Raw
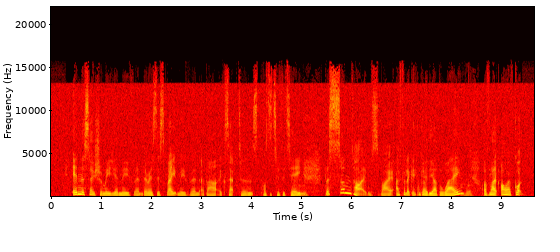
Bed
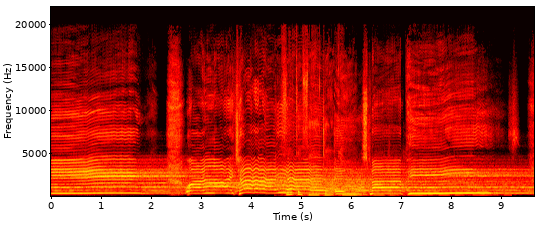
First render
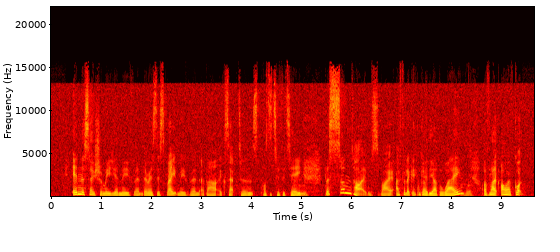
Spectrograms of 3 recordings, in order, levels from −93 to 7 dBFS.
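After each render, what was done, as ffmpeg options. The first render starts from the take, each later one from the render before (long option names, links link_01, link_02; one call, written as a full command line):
ffmpeg -i in.wav -af "afftdn=noise_reduction=8:noise_floor=-42" out.wav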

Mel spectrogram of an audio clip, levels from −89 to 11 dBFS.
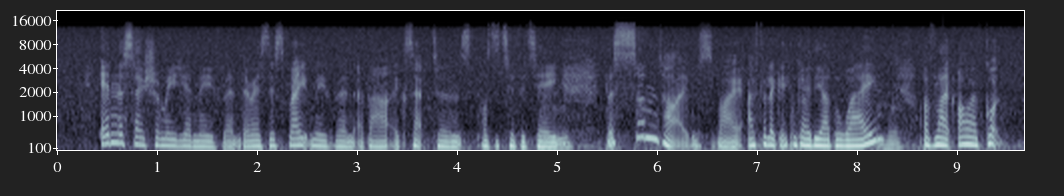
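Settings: ffmpeg -i in.wav -af "lowpass=11000,asubboost=boost=10.5:cutoff=230" out.wav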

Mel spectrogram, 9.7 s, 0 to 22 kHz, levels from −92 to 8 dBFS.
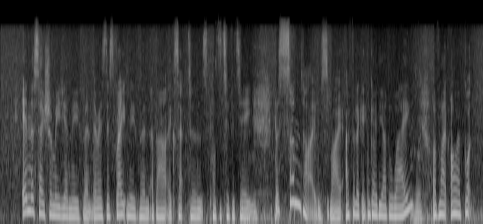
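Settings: ffmpeg -i in.wav -af "acompressor=threshold=-22dB:ratio=6" out.wav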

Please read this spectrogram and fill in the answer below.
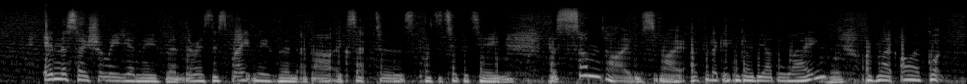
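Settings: ffmpeg -i in.wav -filter_complex "[0:a]aeval=exprs='0.15*(abs(mod(val(0)/0.15+3,4)-2)-1)':channel_layout=same,asplit=2[link_01][link_02];[link_02]adelay=2.3,afreqshift=-1.5[link_03];[link_01][link_03]amix=inputs=2:normalize=1" out.wav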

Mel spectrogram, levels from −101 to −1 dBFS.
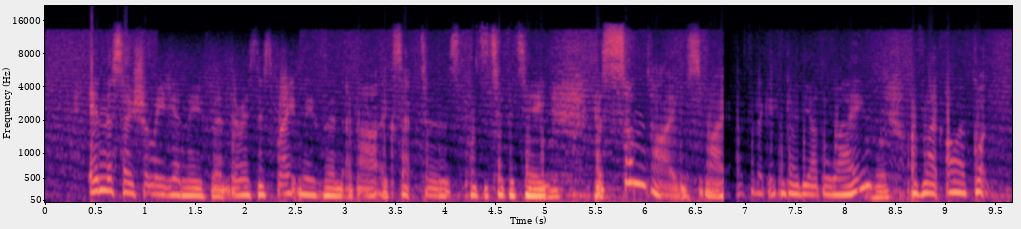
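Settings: ffmpeg -i in.wav -filter_complex "[0:a]asettb=1/sr,asplit=3[link_01][link_02][link_03];[link_01]atrim=end=1.124[link_04];[link_02]atrim=start=1.12:end=2.54,asetpts=PTS-STARTPTS,afade=type=in:duration=0.004:curve=qsin,afade=type=out:start_time=1.416:duration=0.004:curve=qsin,lowpass=6500[link_05];[link_03]atrim=start=2.536[link_06];[link_04][link_05]acrossfade=duration=0.004:curve1=hsin:curve2=qsin[link_07];[link_07][link_06]acrossfade=duration=0.004:curve1=qsin:curve2=hsin,asettb=1/sr,asplit=3[link_08][link_09][link_10];[link_08]atrim=end=4.334[link_11];[link_09]atrim=start=4.33:end=5.85,asetpts=PTS-STARTPTS,afade=type=in:duration=0.004:curve=qsin,afade=type=out:start_time=1.516:duration=0.004:curve=qsin,aecho=1:1:7:0.9,atrim=end_sample=67032[link_12];[link_10]atrim=start=5.846[link_13];[link_11][link_12]acrossfade=duration=0.004:curve1=hsin:curve2=qsin[link_14];[link_14][link_13]acrossfade=duration=0.004:curve1=qsin:curve2=hsin,asplit=2[link_15][link_16];[link_15]atrim=end=6.78,asetpts=PTS-STARTPTS,afade=type=out:start_time=6.776:duration=0.004:curve=hsin[link_17];[link_16]atrim=start=6.78,asetpts=PTS-STARTPTS,afade=type=in:duration=1.02[link_18];[link_17][link_18]concat=n=2:v=0:a=1" out.wav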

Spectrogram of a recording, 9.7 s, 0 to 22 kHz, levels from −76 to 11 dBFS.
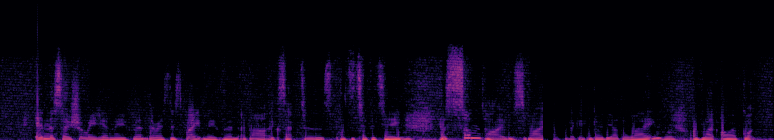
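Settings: ffmpeg -i in.wav -af "volume=-3.5dB" out.wav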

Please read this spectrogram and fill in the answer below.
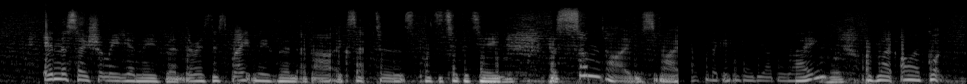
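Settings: ffmpeg -i in.wav -filter_complex "[0:a]asplit=3[link_01][link_02][link_03];[link_01]atrim=end=7.362[link_04];[link_02]atrim=start=7.358:end=7.962,asetpts=PTS-STARTPTS,volume=-10.5dB[link_05];[link_03]atrim=start=7.958[link_06];[link_04][link_05]acrossfade=duration=0.004:curve1=hsin:curve2=hsin[link_07];[link_07][link_06]acrossfade=duration=0.004:curve1=hsin:curve2=hsin" out.wav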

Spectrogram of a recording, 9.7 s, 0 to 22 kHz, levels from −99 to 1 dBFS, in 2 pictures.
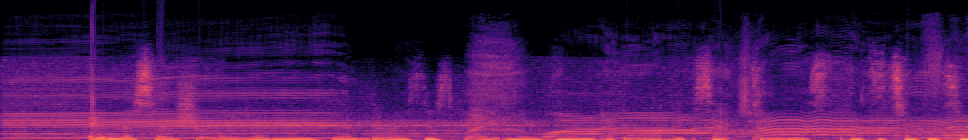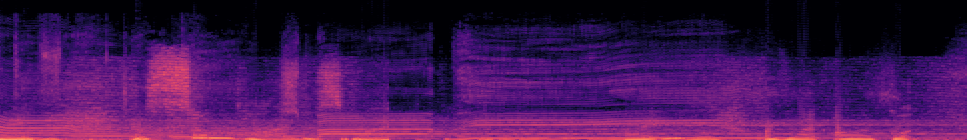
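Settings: ffmpeg -i in.wav -i bed.wav -filter_complex "[1:a]volume=-18dB[link_01];[0:a][link_01]amix=inputs=2:normalize=0" out.wav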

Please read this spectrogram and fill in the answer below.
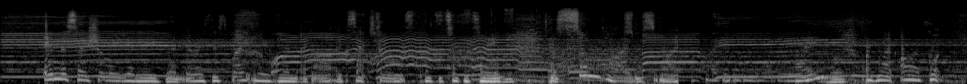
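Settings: ffmpeg -i in.wav -filter_complex "[0:a]asettb=1/sr,asplit=3[link_01][link_02][link_03];[link_01]atrim=end=7.614[link_04];[link_02]atrim=start=7.61:end=8.54,asetpts=PTS-STARTPTS,afade=type=in:duration=0.004:curve=qsin,afade=type=out:start_time=0.926:duration=0.004:curve=qsin,asplit=2[link_05][link_06];[link_06]adelay=27,volume=-4.5dB[link_07];[link_05][link_07]amix=inputs=2:normalize=0,atrim=end_sample=41013[link_08];[link_03]atrim=start=8.536[link_09];[link_04][link_08]acrossfade=duration=0.004:curve1=hsin:curve2=qsin[link_10];[link_10][link_09]acrossfade=duration=0.004:curve1=qsin:curve2=hsin" out.wav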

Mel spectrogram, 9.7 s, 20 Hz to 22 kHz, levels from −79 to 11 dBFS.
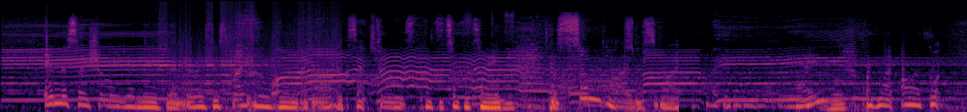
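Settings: ffmpeg -i in.wav -filter_complex "[0:a]asettb=1/sr,asplit=3[link_01][link_02][link_03];[link_01]atrim=end=1.434[link_04];[link_02]atrim=start=1.43:end=3.42,asetpts=PTS-STARTPTS,afade=type=in:duration=0.004:curve=qsin,afade=type=out:start_time=1.986:duration=0.004:curve=qsin,aeval=exprs='val(0)+0.5*0.0168*sgn(val(0))':channel_layout=same[link_05];[link_03]atrim=start=3.416[link_06];[link_04][link_05]acrossfade=duration=0.004:curve1=hsin:curve2=qsin[link_07];[link_07][link_06]acrossfade=duration=0.004:curve1=qsin:curve2=hsin" out.wav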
